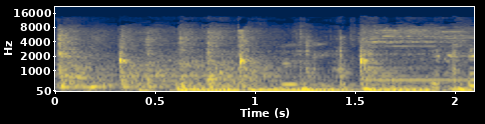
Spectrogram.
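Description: A band playing a groove: drum kit strikes over a heavy electric bass line, which comes in strongly about half a second in.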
